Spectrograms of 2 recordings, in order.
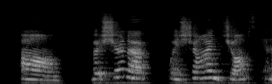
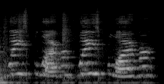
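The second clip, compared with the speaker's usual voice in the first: very high, anxious begging; retold plea, urgent and pitched right up; insistent pleading; 10 semitones higher than usual. Woman begging Sean as cop follows, insistent pleading.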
